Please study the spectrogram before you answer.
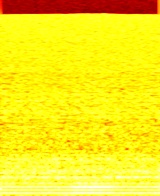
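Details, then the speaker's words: Koronette console stereo record player after installing a new cartridge in the tone arm, powered on with a record playing: a steady low mains hum with a buzzy edge and no music, with no ground wire connected. "a lot of hum but i i don't have a ground wire connected here"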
